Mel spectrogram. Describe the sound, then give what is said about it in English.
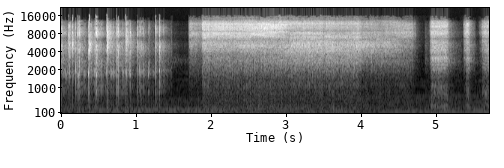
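A spray paint can with a wide fat-cap nozzle rattles with a quick series of clicks, then releases a long, steady hiss as it sprays teal paint over black on a wall, followed by a few short bursts. “The wide nozzle of the cap deposited gentle washes of teal over the black.”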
